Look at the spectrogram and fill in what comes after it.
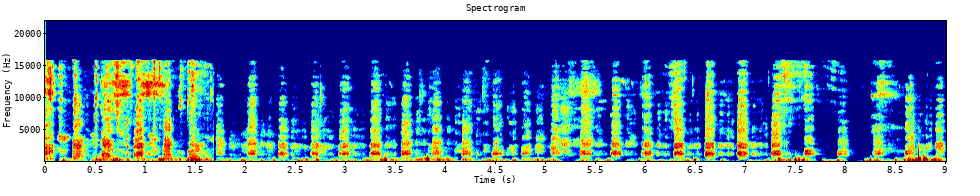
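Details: Two reunited childhood friends, a Golden Retriever and a Border Collie, breathe hard and excitedly. Steady, rapid, rasping pants continue through most of the stretch and pause briefly near the end.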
